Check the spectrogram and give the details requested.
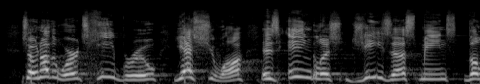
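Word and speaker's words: ישוע: name Joshua now in the Hebrew it is pronounced yes you are so in other words Hebrew Yeshua is English Jesus means the Lord saves and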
